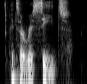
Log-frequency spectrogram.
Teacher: As you see, there is no P sound.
